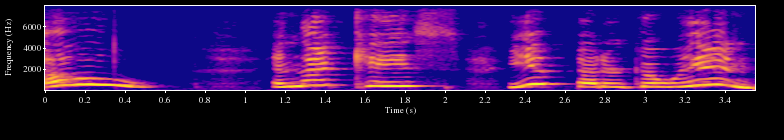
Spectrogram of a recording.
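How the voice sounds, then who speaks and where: At a fairly slow pace, the speaker uses a squeaky, put-on character voice. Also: woman, extremely high pitch for a woman. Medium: read story. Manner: loud, growling bluster.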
